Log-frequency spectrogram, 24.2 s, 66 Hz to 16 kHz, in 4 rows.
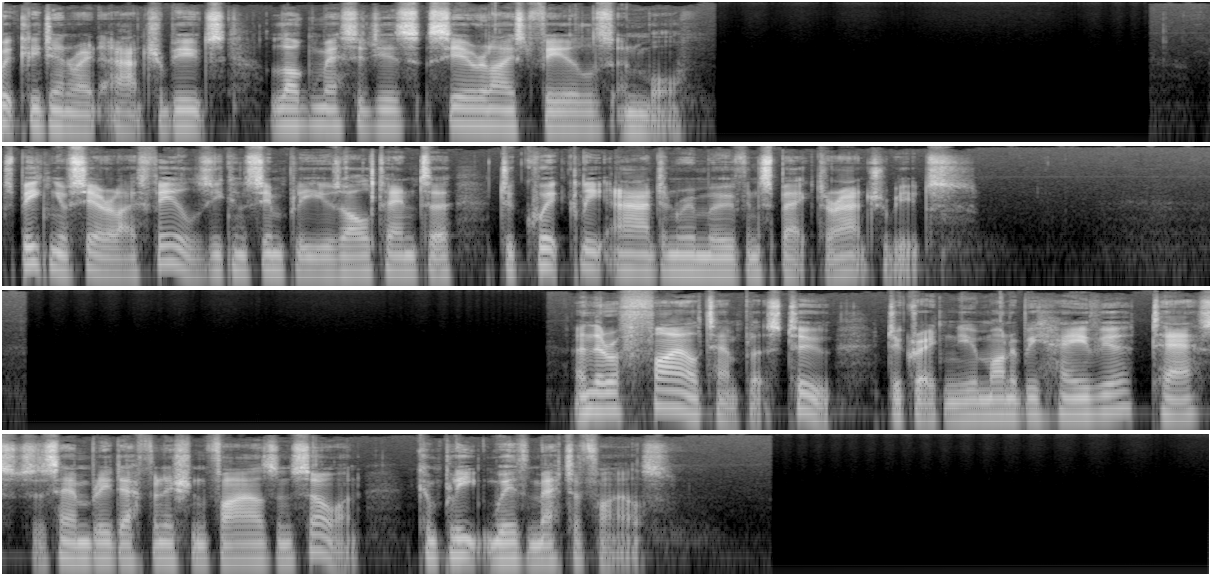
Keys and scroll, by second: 1.3 Return, 6.5 alt+Return, 11.9 alt+super+1, 13.0 alt+super+1, 15.8 super+n.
